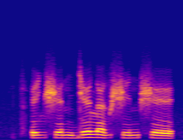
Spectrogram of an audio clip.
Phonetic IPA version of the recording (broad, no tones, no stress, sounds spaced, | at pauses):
t͡sʼ e ʎ ʃ e n ɟ e l ɛ z ʃ i n ʃ e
